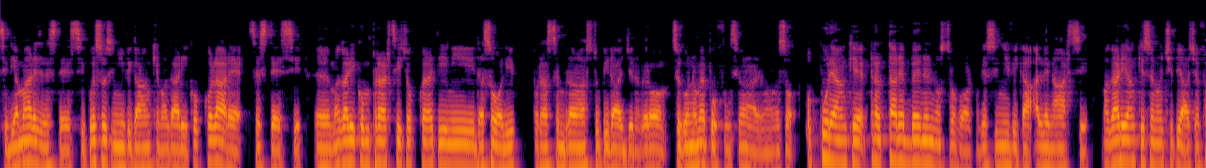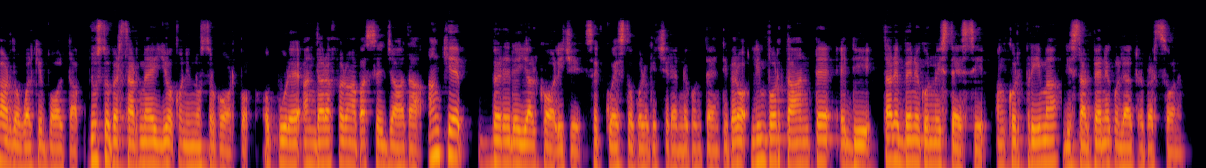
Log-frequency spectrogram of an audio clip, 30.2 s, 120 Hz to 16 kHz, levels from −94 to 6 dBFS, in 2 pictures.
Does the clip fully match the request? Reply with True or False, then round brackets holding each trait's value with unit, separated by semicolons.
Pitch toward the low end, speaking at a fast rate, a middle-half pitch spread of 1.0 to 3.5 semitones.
True (120 Hz; 185 wpm; 3.2 semitones)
